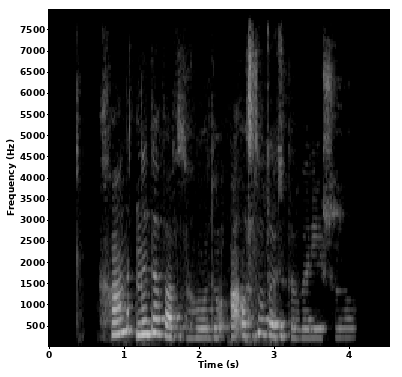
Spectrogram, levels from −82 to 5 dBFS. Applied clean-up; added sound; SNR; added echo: none; none; none; none.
